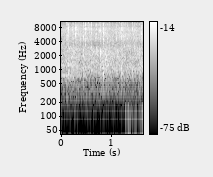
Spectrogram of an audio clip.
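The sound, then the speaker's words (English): An audience claps during a sermon in a dense, steady patter of many hands, holding an even level throughout without voices, a few low thumps showing near the end. “I am preaching louder than you are clapping.”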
